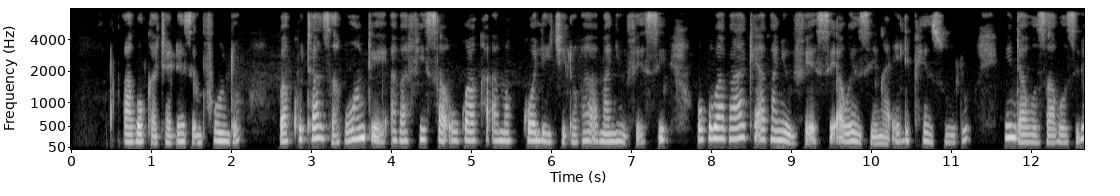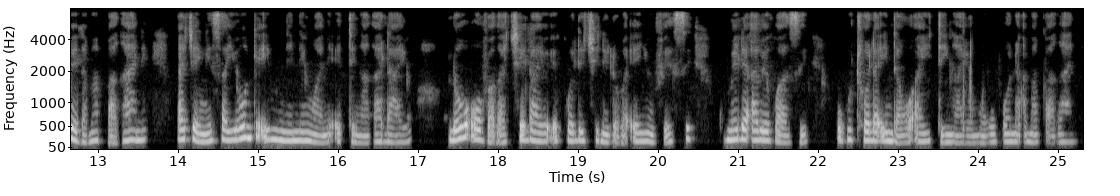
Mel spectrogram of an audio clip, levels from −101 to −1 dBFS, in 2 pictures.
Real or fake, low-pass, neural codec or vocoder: fake; 7.2 kHz; vocoder, 24 kHz, 100 mel bands, Vocos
